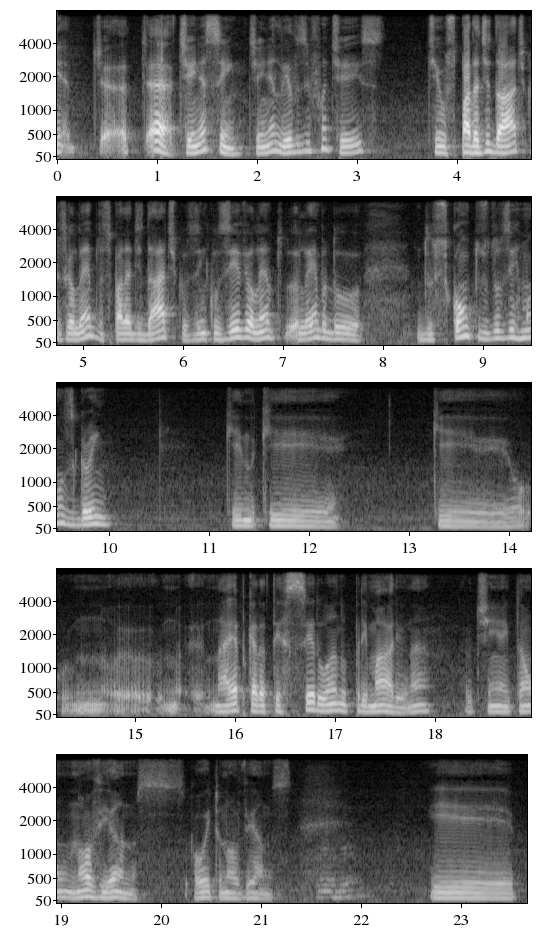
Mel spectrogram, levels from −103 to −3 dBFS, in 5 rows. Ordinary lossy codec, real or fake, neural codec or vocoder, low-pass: none; real; none; 7.2 kHz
